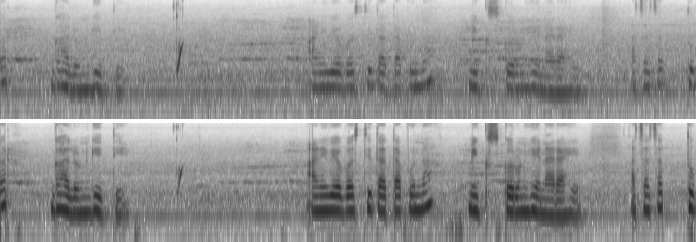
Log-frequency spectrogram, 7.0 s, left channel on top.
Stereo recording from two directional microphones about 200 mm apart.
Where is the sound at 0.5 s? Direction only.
45° right (ahead or behind).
